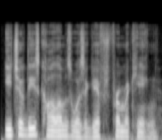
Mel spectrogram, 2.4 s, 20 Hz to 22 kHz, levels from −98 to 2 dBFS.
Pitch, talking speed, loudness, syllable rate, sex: 110 Hz, 245 wpm, -15 LUFS, 5.2 syllables/s, male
